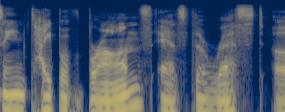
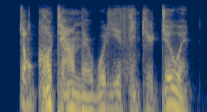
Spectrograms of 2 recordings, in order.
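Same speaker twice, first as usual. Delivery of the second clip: rough voice whispering; 3 semitones higher than usual. A rough voice echoes and whispers into Arif's ear: rough whispering voice. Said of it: "this sort of rough voice ... whisper into his ear".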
